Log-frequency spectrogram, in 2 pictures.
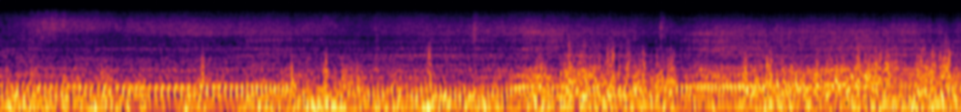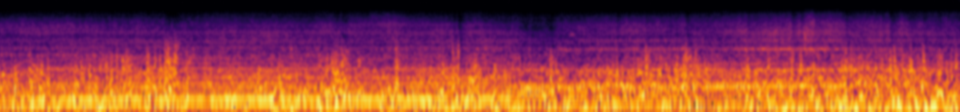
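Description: Motorcycle engine running while riding at a steady pace, its note rising and falling a little, with wind rushing over the microphone.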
